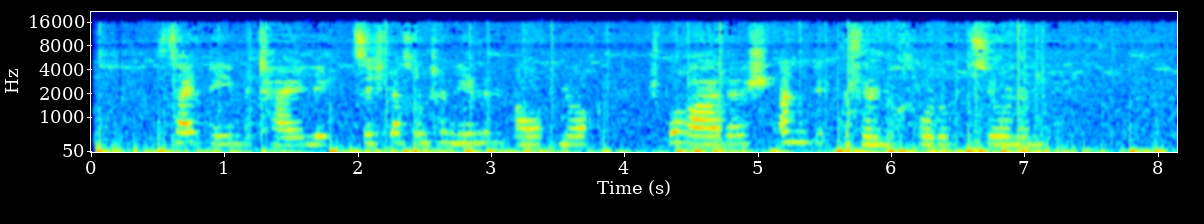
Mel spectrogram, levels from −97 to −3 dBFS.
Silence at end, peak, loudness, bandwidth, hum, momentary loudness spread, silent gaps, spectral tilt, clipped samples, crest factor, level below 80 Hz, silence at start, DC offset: 0 s; -10 dBFS; -36 LUFS; 17 kHz; none; 15 LU; none; -2 dB/octave; under 0.1%; 24 dB; -46 dBFS; 0.05 s; under 0.1%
